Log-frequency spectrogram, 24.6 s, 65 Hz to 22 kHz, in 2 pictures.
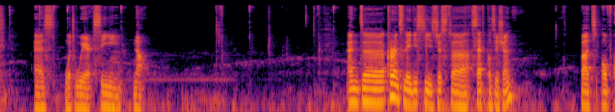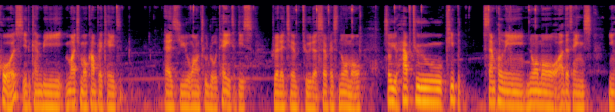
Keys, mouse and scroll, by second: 0.0-0.9 typing, 0.3 right click, 1.2 middle click, 1.6 scroll up 1, 1.8-2.5 scroll down 9, 2.5-5.7 middle drag, 6.8 middle click, 7.3-7.7 scroll up 2, 8.5 space, 14.1 space, 14.3-14.6 scroll up 2, 14.7-17.8 middle drag, 17.9-19.5 typing, 18.3 click, 18.9 click, 19.8-20.3 scroll up 3, 20.3-21.4 middle drag, 21.4 click, 22.4 ctrl+shift+d.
